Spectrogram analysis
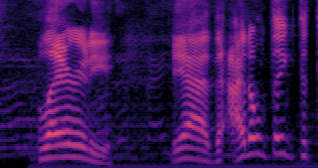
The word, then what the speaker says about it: Flaherty: Flaherty. Yeah, I don't think that that's going to be a very good night for the Dodgers tonight. Yeah. I'm not a fan. I think Flaherty's going to get smoked.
